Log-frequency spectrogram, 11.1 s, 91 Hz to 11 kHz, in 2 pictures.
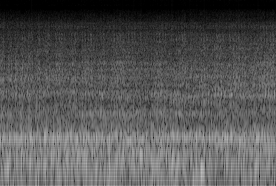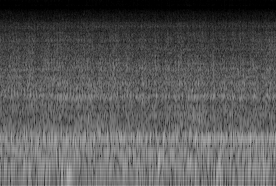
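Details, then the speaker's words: McKee Craft boat with Evinrude 150 XP outboard under way: steady drone with an uneven, stumbling note and no clean pull; misfire with loss of power, suspected fuel starvation from dirty carb high-speed jets. "It sounds like it's missing, but I think it's like not getting the right amount of fuel."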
